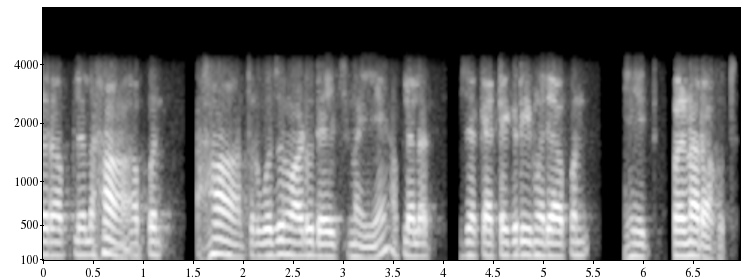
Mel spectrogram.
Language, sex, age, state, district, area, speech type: Marathi, male, 30-45, Maharashtra, Nanded, rural, conversation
